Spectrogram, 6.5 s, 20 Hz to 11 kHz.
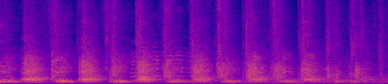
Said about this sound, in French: On vous applaudit chaleureusement. 500 euros pour nos candidats, nos deux collégiens.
